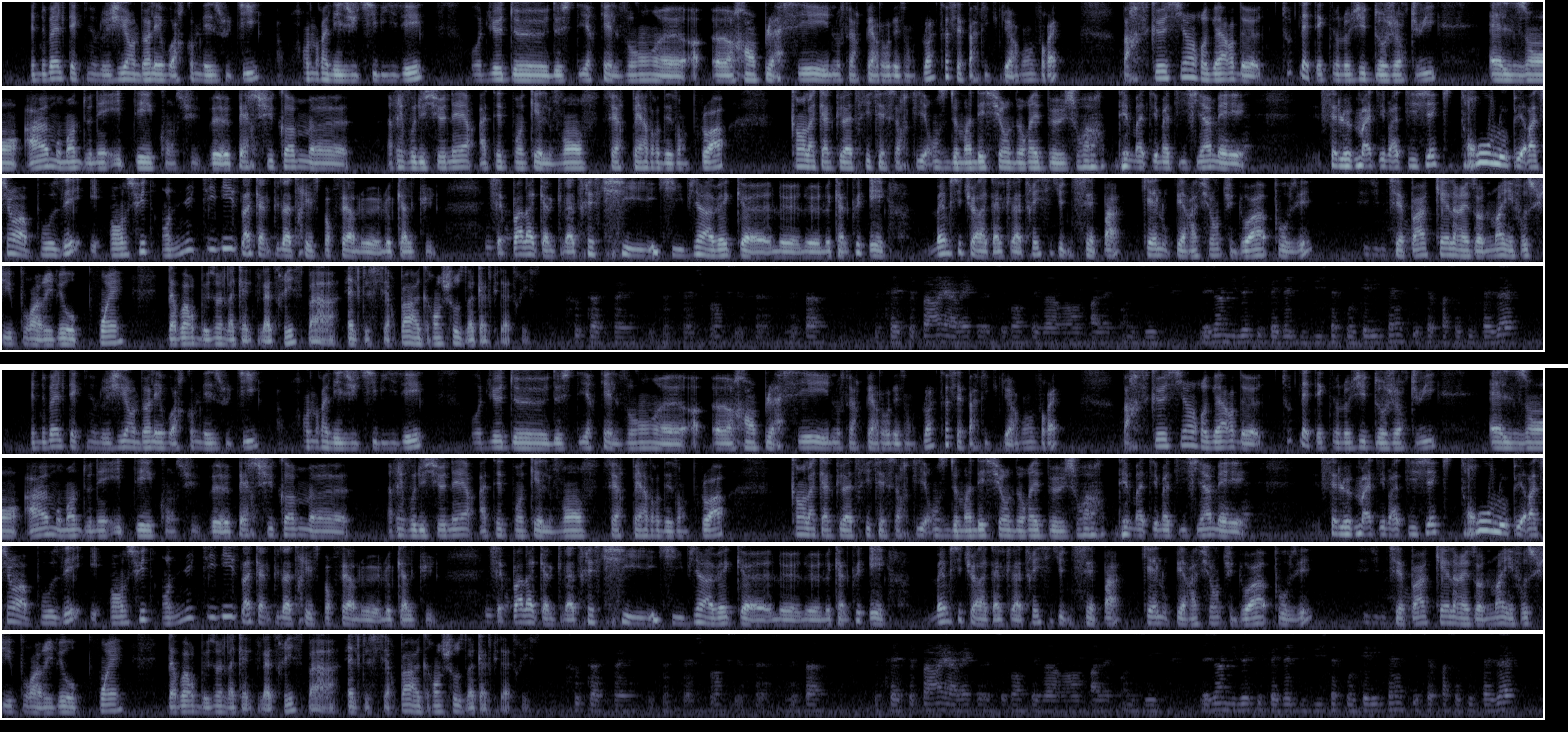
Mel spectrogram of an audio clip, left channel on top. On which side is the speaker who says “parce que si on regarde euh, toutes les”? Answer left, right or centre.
Left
